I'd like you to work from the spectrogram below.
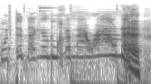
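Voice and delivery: high, quick, soft squeak of confusion; hushed, rapid, high-pitched query; retold puzzlement. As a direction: wonder aloud in a small high voice. Retold puzzlement before spotting rodents.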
